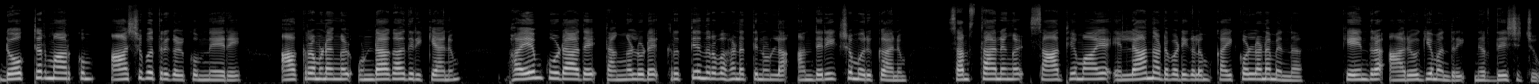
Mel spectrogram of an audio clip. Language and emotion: Malayalam, neutral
